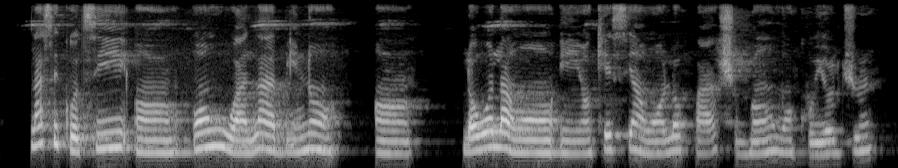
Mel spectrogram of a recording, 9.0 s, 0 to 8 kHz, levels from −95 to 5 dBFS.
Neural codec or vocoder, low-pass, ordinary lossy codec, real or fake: none; 7.2 kHz; none; real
